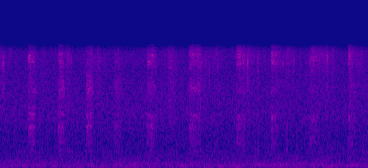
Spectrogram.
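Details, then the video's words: Hedgehogs clashing at a feeding spot, quarrelling over food or females despite separate feeding places; a run of short huffy snorts repeats roughly every half second over a steady background hiss. "egel kan weer niet rustig eten"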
